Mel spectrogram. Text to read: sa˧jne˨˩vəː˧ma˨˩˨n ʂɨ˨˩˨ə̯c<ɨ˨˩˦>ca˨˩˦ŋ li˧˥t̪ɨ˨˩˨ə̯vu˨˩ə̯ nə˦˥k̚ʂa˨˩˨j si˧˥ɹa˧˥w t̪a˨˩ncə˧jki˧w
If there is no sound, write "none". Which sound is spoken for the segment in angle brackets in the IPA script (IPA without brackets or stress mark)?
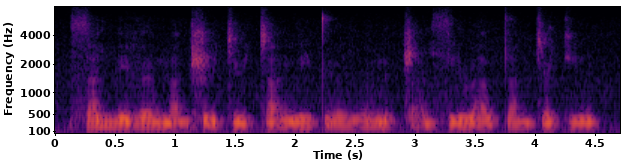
ɨ˨˩˦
